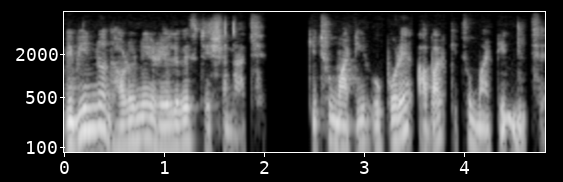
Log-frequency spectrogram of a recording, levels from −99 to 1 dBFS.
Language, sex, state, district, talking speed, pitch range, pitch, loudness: Bengali, male, West Bengal, Kolkata, 150 wpm, 105-135 Hz, 120 Hz, -20 LUFS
